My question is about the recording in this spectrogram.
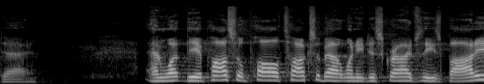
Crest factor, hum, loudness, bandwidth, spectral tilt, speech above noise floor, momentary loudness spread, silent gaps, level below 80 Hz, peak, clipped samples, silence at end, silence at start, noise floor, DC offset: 18 dB; none; -25 LUFS; 16 kHz; -4.5 dB/octave; 36 dB; 6 LU; none; -78 dBFS; -8 dBFS; under 0.1%; 0 s; 0 s; -61 dBFS; under 0.1%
